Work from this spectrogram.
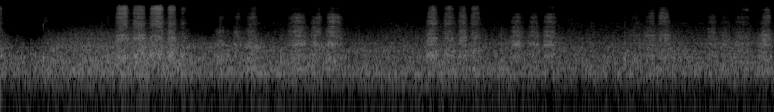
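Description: A pencil tip scratches and rubs shading strokes across the page of an open paper sketchbook. Quick, irregular bursts of bright, scratchy graphite noise rise and fall over a soft, steady hiss.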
